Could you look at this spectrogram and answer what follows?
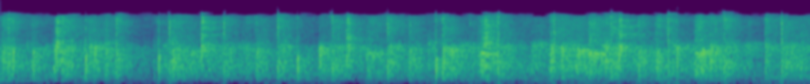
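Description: A church congregation applauds steadily during a worship service, a dense, sustained patter of many hands clapping at fairly close range with no break.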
